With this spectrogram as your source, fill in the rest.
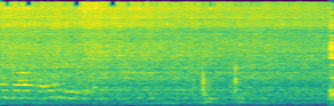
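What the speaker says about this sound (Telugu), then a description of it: "హై ఫ్లేమ్ మీదే ఉంచి మీరు బాగా దీన్ని టాస్ చేసుకోవాలన్నమాట." Chicken and masala for biryani being tossed in a pan over a high flame. A steady, loud sizzle and hiss runs throughout, with a few faint stirring scrapes and clinks and a brief knock at the end. No speech.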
